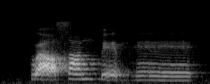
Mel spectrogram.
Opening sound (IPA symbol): tʷ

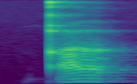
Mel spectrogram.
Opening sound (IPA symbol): qʼ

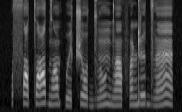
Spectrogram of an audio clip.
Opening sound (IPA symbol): s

